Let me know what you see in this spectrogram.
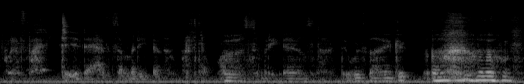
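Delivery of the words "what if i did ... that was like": unvoiced hushed musing; whisper. Real, not acted. Wondering aloud about someone else in a whisper. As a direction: breathe the question softly.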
